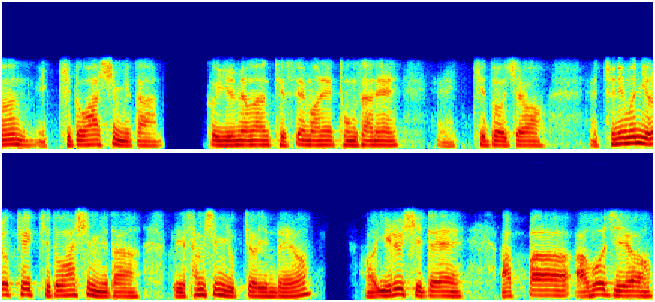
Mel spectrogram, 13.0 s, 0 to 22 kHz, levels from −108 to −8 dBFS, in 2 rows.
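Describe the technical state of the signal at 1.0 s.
At 1.0 s the speech is under Opus voice compression, which runs through the whole clip. The linear-prediction coder has narrowed the band and quantised the excitation coarsely, which points to a very low bitrate around 8 kbps. The voice sounds muffled, hoarse and slightly robotic. On a spectrogram, energy stops abruptly near 4.2 kHz, leaving a flat empty region above; harmonics look smeared in blocks consistent with 20 ms frames.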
